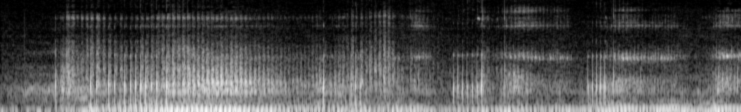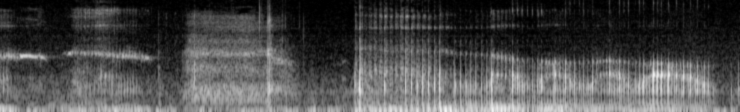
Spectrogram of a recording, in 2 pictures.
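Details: Kitten purring in an ASMR recording for sleep, a low continuous rumble under frequent rustling, crinkling and tapping trigger sounds that come in bursts throughout.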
